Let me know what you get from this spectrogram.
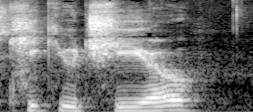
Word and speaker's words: Kikuchiyo: I'll say it wrong, but I'll say he's the imposter Kikuchiyu. – I think it's Kikuchiyo.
